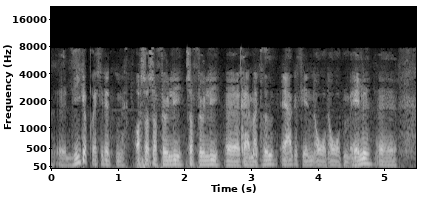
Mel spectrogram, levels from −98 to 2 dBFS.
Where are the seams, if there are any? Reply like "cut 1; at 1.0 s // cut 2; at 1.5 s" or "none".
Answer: cut 1; at 1.1 s // cut 2; at 2.0 s // cut 3; at 4.1 s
